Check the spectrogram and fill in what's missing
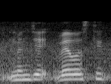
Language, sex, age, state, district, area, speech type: Marathi, female, 30-45, Maharashtra, Nanded, rural, spontaneous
